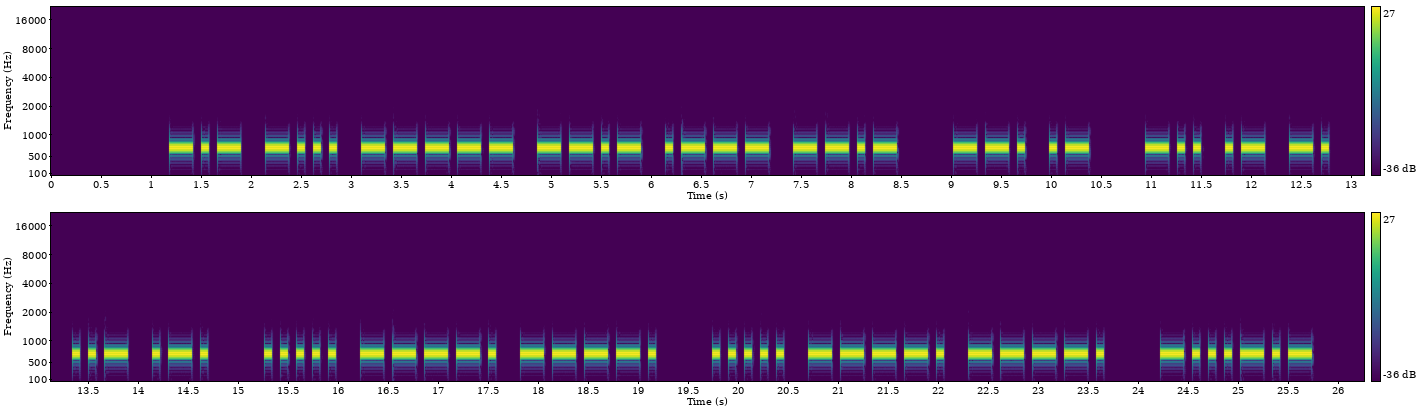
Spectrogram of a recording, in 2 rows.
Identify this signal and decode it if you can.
Morse code, heard as a keyed tone, about 16 wpm, 700 Hz. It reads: KB0QJQ GA DAN UR 599 599 <BK>
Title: SOTA QSO Practice 15wpm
